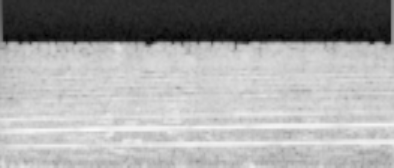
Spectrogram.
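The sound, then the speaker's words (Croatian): Wartime civil defense sirens sound the general danger alarm at a commemoration on the old bridge over the Neretva river, a loud sustained wail of layered tones slowly climbing in pitch over a low rumble. “uz zvuke ratnih sirena za oglašavanje opće opasnosti”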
